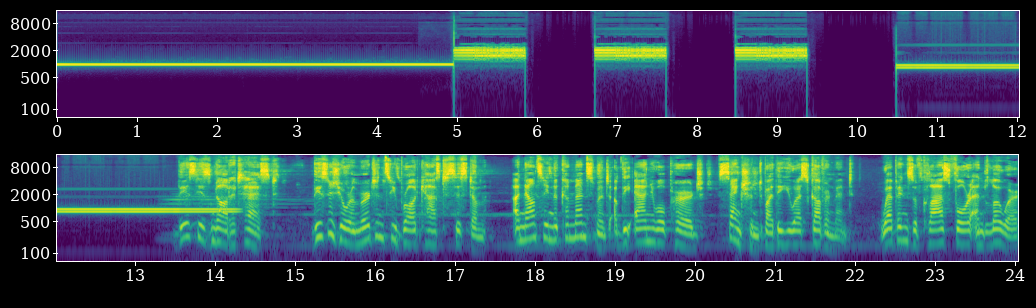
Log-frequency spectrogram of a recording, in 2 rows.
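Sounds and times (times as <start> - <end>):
steady single-pitch beep: 10.5 - 14.9
two-tone attention signal: 10.5 - 15.0.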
